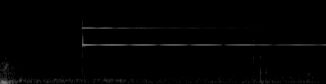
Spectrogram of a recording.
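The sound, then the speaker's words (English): A single bell strike during a quiet meditation: one clear, high, pure tone that sustains and slowly fades, with a gentle pulsing waver in its ring. “And there's the sound of the bell.”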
